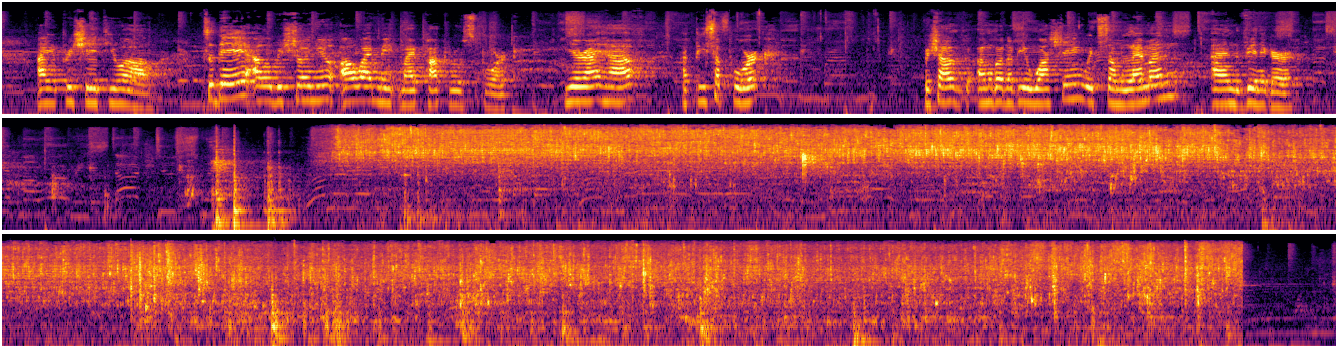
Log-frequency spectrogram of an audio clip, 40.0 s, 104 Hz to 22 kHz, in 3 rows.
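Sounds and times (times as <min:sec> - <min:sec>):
tap water running into sink: 0:16.5 - 0:39.1
meat splashing and slapping: 0:21.1 - 0:39.1.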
